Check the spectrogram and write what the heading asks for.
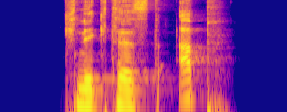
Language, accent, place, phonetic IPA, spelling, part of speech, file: German, Germany, Berlin, [ˌknɪktəst ˈap], knicktest ab, verb, De-knicktest ab.ogg
- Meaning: inflection of abknicken: 1. second-person singular preterite 2. second-person singular subjunctive II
